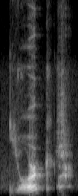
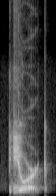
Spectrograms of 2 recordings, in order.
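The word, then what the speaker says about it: Björk: York? Bjork. B-J-O-R-K.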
